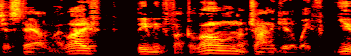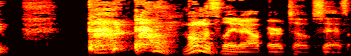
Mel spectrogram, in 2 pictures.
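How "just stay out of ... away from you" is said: usual speaking voice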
